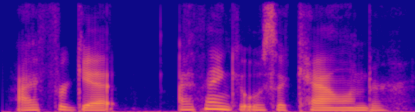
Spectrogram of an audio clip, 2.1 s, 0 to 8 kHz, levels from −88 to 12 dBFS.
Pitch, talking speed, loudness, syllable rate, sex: 175 Hz, 230 wpm, -21 LUFS, 7.1 syllables/s, female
